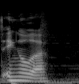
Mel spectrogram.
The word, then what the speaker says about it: Ingela: It's pronounced Ingela. – Ingela. This is one of the things that you do where your name is Ingela, but when I say Ingela, you say I'm pronouncing it wrong. – Correct, because you are. – Because you don't actually pronounce the G. – Correct.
